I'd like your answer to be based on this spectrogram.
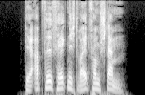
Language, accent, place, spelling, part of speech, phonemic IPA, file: German, Germany, Berlin, der Apfel fällt nicht weit vom Stamm, proverb, /deɐ̯ ˈʔapfl̩ fɛlt nɪçt vaɪ̯t fɔm ʃtam/, De-der Apfel fällt nicht weit vom Stamm.ogg
- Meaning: the apple does not fall far from the tree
